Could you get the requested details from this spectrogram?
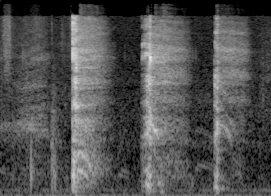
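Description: Three short, harsh cough bursts in quick succession, somewhat throat-clearing in quality, over low room hum.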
